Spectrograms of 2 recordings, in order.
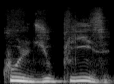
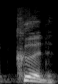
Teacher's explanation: on ne prononce pas le L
